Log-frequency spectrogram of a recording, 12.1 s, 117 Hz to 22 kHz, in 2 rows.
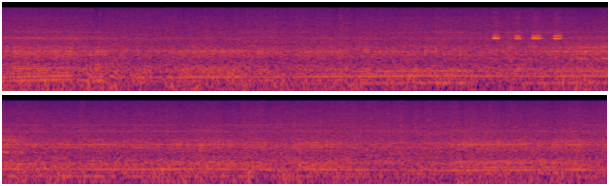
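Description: Yamaha Ténéré 250 single-cylinder motorcycle engine running steadily at low speed, with wind and road noise. About five seconds in come four quick, high-pitched beeps.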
